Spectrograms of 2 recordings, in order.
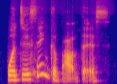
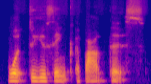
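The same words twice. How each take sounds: First: The pitch rises at the end. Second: The pitch stays flat to the end. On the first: The speaker calls it right. "when we ask a question, the intonation goes up" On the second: The speaker calls it wrong. "their intonation is flat"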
